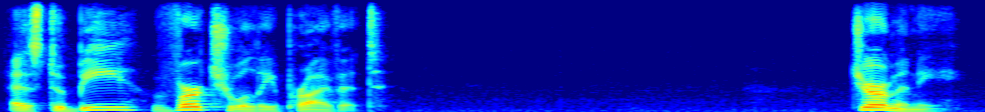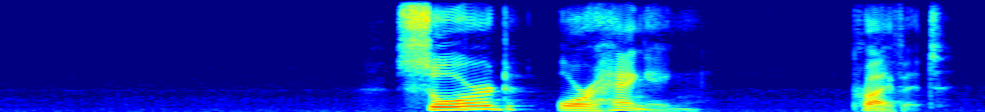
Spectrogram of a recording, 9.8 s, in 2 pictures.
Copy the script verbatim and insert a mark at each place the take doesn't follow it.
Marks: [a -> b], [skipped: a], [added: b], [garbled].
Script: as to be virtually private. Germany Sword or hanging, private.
as to be virtually private. Germany Sword or hanging, private.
